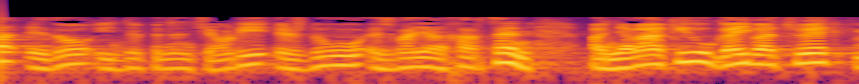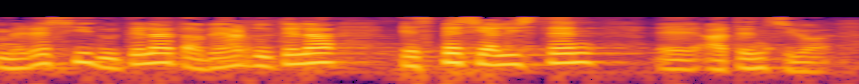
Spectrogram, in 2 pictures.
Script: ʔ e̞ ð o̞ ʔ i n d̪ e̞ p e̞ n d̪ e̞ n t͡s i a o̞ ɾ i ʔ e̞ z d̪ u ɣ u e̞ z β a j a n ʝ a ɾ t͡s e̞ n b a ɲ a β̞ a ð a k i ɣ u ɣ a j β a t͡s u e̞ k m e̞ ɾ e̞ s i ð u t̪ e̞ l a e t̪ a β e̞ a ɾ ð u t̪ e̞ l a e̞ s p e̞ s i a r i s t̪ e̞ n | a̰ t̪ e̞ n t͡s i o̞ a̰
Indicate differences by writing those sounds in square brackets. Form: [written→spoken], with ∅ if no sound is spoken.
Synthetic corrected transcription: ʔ e̞ ð o̞ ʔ i n d̪ e̞ p e̞ n d̪ e̞ n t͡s i a o̞ ɾ i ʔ e̞ z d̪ u ɣ u e̞ z β a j a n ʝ a ɾ t͡s e̞ n b a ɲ a β̞ a ð a k i ɣ u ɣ a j β a t͡s u e̞ k m e̞ ɾ e̞ s i ð u t̪ e̞ l a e t̪ a β e̞ a ɾ ð u t̪ e̞ l a e̞ s p e̞ s i a [r→l] i s t̪ e̞ n | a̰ t̪ e̞ n t͡s i o̞ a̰

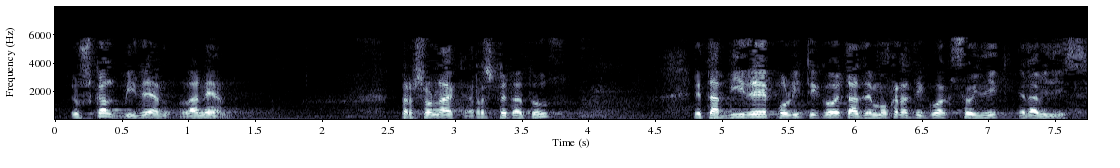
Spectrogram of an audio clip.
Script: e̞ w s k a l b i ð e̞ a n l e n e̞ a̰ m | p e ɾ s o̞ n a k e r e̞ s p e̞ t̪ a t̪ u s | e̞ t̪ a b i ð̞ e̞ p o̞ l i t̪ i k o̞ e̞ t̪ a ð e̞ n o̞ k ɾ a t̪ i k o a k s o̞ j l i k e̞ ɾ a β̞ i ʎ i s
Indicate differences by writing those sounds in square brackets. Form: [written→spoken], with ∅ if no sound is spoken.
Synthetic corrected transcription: e̞ w s k a l b i ð e̞ a n l [e→a] n e̞ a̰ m | p e ɾ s o̞ n a k e r e̞ s p e̞ t̪ a t̪ u s | e̞ t̪ a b i ð̞ e̞ p o̞ l i t̪ i k o̞ e̞ t̪ a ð e̞ [n→m] o̞ k ɾ a t̪ i k o a k s o̞ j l i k e̞ ɾ a β̞ i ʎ i s

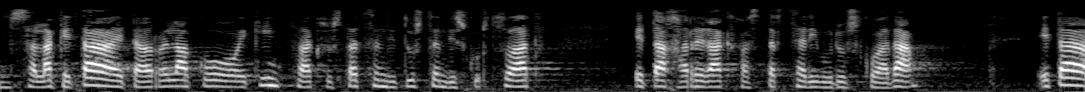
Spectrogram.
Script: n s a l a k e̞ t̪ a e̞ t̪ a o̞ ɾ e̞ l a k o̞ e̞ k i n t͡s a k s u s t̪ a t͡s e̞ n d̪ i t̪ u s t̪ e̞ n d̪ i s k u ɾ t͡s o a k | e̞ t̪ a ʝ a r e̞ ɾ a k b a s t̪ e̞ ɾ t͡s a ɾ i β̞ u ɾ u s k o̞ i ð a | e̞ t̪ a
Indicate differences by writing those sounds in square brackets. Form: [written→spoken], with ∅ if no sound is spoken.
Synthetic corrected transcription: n s a l a k e̞ t̪ a e̞ t̪ a o̞ [ɾ→r] e̞ l a k o̞ e̞ k i n t͡s a k s u s t̪ a t͡s e̞ n d̪ i t̪ u s t̪ e̞ n d̪ i s k u ɾ t͡s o a k | e̞ t̪ a ʝ a r e̞ ɾ a k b a s t̪ e̞ ɾ t͡s a ɾ i β̞ u ɾ u s k o̞ [i→a] ð a | e̞ t̪ a

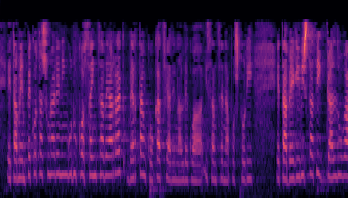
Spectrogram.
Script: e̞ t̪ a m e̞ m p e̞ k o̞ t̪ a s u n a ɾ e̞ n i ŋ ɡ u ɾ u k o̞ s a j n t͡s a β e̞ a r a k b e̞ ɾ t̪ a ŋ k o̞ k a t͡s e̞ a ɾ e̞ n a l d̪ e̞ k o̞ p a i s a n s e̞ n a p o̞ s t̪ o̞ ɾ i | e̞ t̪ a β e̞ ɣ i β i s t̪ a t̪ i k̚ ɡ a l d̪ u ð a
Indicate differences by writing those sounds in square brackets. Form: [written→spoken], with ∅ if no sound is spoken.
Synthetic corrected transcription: e̞ t̪ a m e̞ m p e̞ k o̞ t̪ a s u n a ɾ e̞ n i ŋ ɡ u ɾ u k o̞ s a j n t͡s a β e̞ a r a k b e̞ ɾ t̪ a ŋ k o̞ k a t͡s e̞ a ɾ e̞ n a l d̪ e̞ k o̞ [p→∅] a i s a n s e̞ n a p o̞ s t̪ o̞ ɾ i | e̞ t̪ a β e̞ ɣ i β i s t̪ a t̪ i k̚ ɡ a l d̪ u [ð→ɣ] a

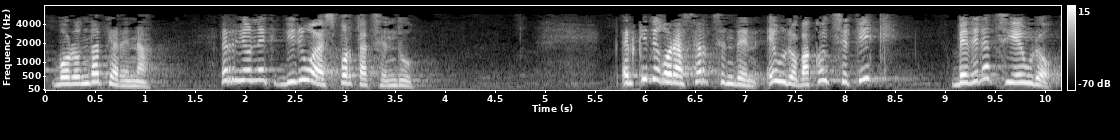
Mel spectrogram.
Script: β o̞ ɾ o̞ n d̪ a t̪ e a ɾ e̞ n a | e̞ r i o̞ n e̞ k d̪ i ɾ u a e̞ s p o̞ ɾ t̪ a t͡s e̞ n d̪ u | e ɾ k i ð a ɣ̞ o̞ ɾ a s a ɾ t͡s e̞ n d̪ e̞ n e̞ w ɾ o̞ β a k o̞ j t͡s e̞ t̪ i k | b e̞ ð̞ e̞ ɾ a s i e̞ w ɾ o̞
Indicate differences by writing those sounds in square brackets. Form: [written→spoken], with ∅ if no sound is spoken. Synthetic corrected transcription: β o̞ ɾ o̞ n d̪ a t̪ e a ɾ e̞ n a | e̞ r i o̞ n e̞ k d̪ i ɾ u a e̞ s p o̞ ɾ t̪ a t͡s e̞ n d̪ u | e ɾ k i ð [a→e] ɣ̞ o̞ ɾ a s a ɾ t͡s e̞ n d̪ e̞ n e̞ w ɾ o̞ β a k o̞ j t͡s e̞ t̪ i k | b e̞ ð̞ e̞ ɾ a [s→t͡s] i e̞ w ɾ o̞

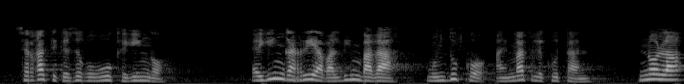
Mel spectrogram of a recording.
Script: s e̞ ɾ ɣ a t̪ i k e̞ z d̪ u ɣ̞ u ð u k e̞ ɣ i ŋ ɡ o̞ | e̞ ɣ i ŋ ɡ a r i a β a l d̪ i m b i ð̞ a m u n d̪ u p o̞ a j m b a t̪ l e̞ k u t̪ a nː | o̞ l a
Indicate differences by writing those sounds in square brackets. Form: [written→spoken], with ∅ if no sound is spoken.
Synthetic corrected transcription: s e̞ ɾ ɣ a t̪ i k e̞ z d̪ u ɣ̞ u [ð→ɣ] u k e̞ ɣ i ŋ ɡ o̞ | e̞ ɣ i ŋ ɡ a r i a β a l d̪ i m b [i→a] ð̞ a m u n d̪ u [p→k] o̞ a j m b a t̪ l e̞ k u t̪ a nː | o̞ l a

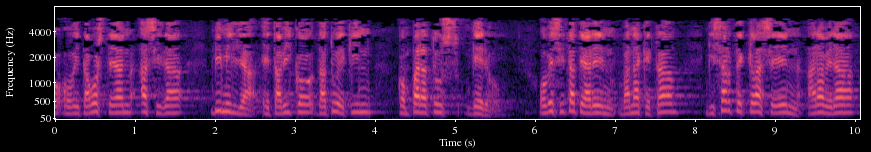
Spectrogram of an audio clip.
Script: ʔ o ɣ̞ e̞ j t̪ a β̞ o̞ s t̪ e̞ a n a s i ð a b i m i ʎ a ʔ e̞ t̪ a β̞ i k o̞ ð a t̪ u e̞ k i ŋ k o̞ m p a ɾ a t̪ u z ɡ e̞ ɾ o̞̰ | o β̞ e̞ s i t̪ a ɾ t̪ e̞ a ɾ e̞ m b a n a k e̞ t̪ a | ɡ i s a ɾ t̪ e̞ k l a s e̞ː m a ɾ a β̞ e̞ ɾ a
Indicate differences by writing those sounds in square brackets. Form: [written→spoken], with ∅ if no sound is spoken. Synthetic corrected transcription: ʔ o ɣ̞ e̞ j t̪ a β̞ o̞ s t̪ e̞ a n a s i ð a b i m i ʎ a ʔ e̞ t̪ a β̞ i k o̞ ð a t̪ u e̞ k i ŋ k o̞ m p a ɾ a t̪ u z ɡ e̞ ɾ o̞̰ | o β̞ e̞ s i t̪ a [ɾ→∅] t̪ e̞ a ɾ e̞ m b a n a k e̞ t̪ a | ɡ i s a ɾ t̪ e̞ k l a s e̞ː [m→n] a ɾ a β̞ e̞ ɾ a

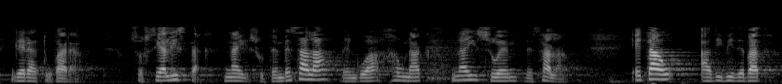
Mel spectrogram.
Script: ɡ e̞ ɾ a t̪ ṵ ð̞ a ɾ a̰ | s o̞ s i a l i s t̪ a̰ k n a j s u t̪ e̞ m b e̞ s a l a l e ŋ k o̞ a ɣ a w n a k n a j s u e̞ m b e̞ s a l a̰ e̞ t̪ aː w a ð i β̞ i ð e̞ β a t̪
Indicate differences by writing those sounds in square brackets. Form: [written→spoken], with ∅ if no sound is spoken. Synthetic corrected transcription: ɡ e̞ ɾ a t̪ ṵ [ð̞→ɣ̞] a ɾ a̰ | s o̞ s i a l i s t̪ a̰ k n a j s u t̪ e̞ m b e̞ s a l a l e ŋ [k→ɡ] o̞ a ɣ a w n a k n a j s u e̞ m b e̞ s a l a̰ e̞ t̪ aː w a ð i β̞ i ð e̞ β a t̪

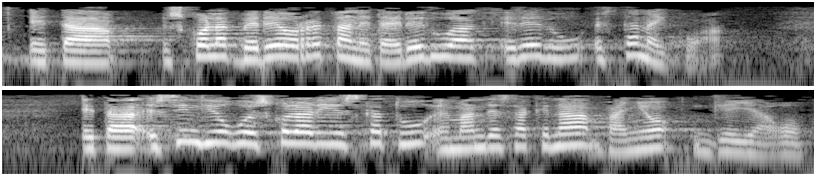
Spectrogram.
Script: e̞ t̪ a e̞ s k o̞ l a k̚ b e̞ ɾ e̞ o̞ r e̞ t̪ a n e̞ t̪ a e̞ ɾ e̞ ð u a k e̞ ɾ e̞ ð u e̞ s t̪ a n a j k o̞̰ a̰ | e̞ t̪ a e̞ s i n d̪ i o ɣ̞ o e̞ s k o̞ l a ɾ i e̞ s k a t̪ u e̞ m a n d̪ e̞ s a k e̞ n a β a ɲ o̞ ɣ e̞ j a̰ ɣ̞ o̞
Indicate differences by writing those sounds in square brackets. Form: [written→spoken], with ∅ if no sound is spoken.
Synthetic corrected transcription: e̞ t̪ a e̞ s k o̞ l a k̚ b e̞ ɾ e̞ o̞ r e̞ t̪ a n e̞ t̪ a e̞ ɾ e̞ ð u a k e̞ ɾ e̞ ð u e̞ s t̪ a n a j k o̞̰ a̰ | e̞ t̪ a e̞ s i n d̪ i o ɣ̞ [o→u] e̞ s k o̞ l a ɾ i e̞ s k a t̪ u e̞ m a n d̪ e̞ s a k e̞ n a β a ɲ o̞ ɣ e̞ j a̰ ɣ̞ o̞

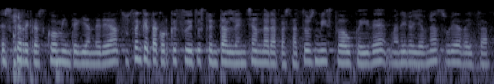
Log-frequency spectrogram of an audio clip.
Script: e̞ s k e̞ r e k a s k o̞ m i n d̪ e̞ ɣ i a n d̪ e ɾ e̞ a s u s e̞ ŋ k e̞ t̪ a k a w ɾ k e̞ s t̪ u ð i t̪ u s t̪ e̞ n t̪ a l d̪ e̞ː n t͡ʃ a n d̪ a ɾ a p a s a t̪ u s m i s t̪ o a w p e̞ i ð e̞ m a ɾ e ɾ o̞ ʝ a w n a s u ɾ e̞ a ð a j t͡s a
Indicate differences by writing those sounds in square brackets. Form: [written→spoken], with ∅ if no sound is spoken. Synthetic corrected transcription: e̞ s k e̞ r [e→i] k a s k o̞ m i n [d̪→t̪] e̞ ɣ i a n d̪ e ɾ e̞ a s u s e̞ ŋ k e̞ t̪ a k a w ɾ k e̞ s t̪ u ð i t̪ u s t̪ e̞ n t̪ a l d̪ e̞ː n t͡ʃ a n d̪ a ɾ a p a s a t̪ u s m i s t̪ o a w p e̞ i ð e̞ m a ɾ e ɾ o̞ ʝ a w n a s u ɾ e̞ a ð a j t͡s a

